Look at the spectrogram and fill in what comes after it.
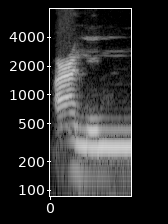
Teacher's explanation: یہاں نون کو ہم نون کے ساتھ ملا دیں گے، یہاں الف و لام نہیں پڑھے جا رہے۔ یہاں نون شدد ہے، اس کو غننے کے ساتھ پڑھیں گے۔ اس کو عنن اس طرح نہیں پڑھیں گے، اس کو پڑھیں گے عنن۔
